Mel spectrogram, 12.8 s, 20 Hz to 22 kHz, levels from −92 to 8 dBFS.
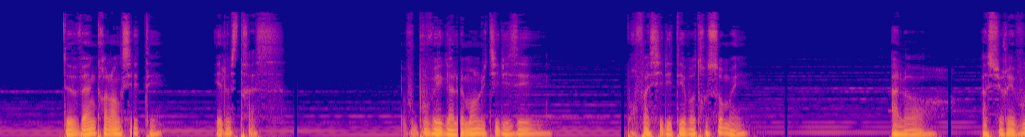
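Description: Gaps at joins of encoded pieces open at 1.65, 3.67, 5.72, 7.76, 9.80 and 11.85 s, every 2 s: short silences, 27 ms first then 43 ms, left where separately encoded chunks were butted together untrimmed.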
